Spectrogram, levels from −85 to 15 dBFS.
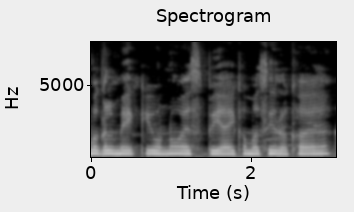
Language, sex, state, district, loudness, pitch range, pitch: Hindi, female, Himachal Pradesh, Shimla, -12 LUFS, 240-250 Hz, 245 Hz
